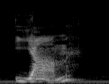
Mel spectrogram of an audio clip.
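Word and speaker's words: iam: I mean that consonant that is pronounced like a Y. So yam, not the jam that we put on our bread.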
